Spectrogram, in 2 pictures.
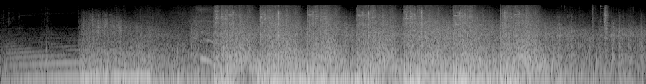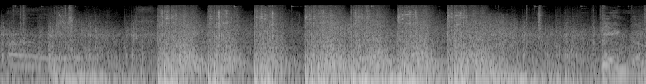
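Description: Rifle shots crack loudly again and again.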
